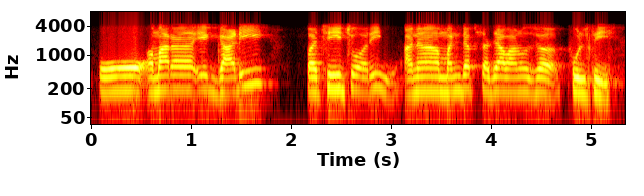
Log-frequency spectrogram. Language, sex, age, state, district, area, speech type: Gujarati, male, 18-30, Gujarat, Mehsana, rural, conversation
